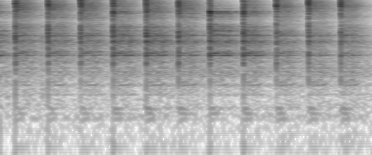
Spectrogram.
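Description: A hammer strikes hot scrap steel to set short, steep bevels in a knife blade, twelve loud, close, evenly spaced ringing blows about a third of a second apart, with no talking.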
